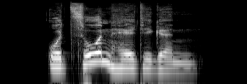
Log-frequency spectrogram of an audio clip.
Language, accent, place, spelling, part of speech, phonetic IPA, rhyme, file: German, Germany, Berlin, ozonhältigen, adjective, [oˈt͡soːnˌhɛltɪɡn̩], -oːnhɛltɪɡn̩, De-ozonhältigen.ogg
- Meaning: inflection of ozonhältig: 1. strong genitive masculine/neuter singular 2. weak/mixed genitive/dative all-gender singular 3. strong/weak/mixed accusative masculine singular 4. strong dative plural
